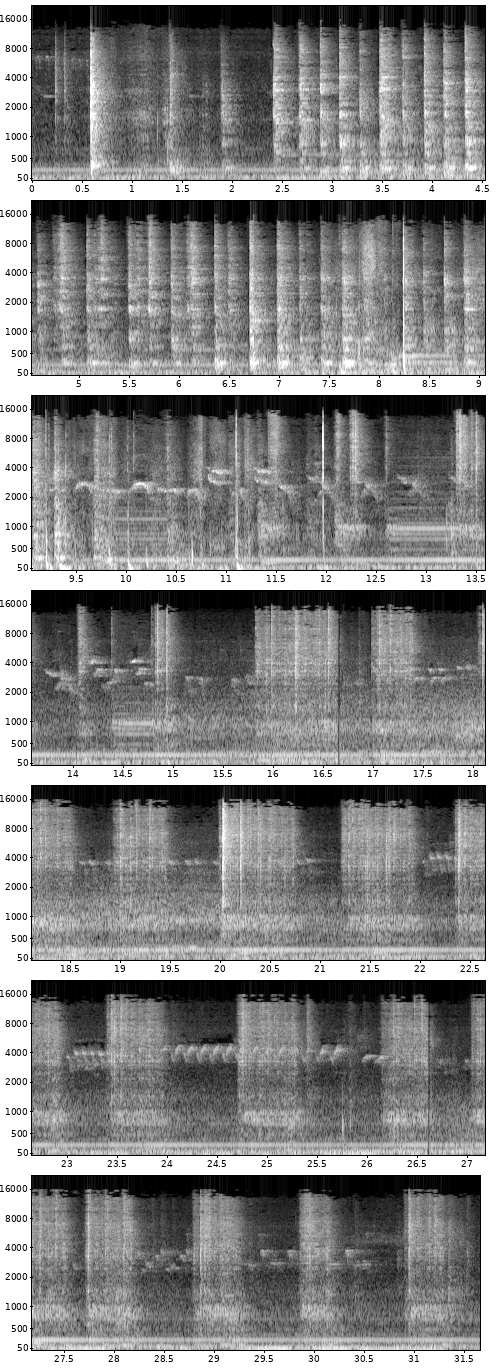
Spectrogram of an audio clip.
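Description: Stick (arc) welder crackling as a rod is run on a thin, rusty car floor pan: irregular crackle in the first part, then short bursts about once a second as the arc is struck and broken, over a steady low hum.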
